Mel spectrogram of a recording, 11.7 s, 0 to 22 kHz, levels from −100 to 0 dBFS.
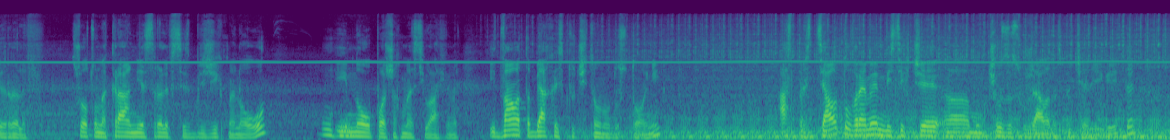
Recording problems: traffic noise; loud; throughout; 5 dB below the speech
high-pitched whine; noticeable; throughout; 3.5 kHz, 15 dB below the speech
abrupt cut into speech; at the start

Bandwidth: 14.5 kHz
